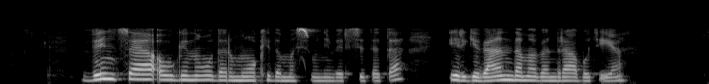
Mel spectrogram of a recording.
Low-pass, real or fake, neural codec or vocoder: 5.4 kHz; real; none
